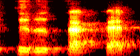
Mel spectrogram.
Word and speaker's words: Tirutaka: And we write Tirutaka in Tamil, TH, but actually it is Tirutaka. Tamil people may note when you write, you don't have to put the H there.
